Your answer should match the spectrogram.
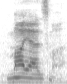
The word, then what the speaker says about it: Miasma: And that is how it's pronounced, everyone. Miasma. As in, like, the possessive form of the disease, although it's not, like, spelt the same way.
